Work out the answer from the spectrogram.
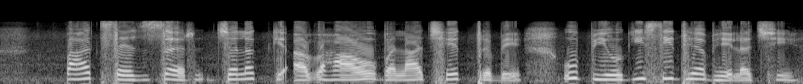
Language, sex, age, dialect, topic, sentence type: Maithili, female, 18-24, Southern/Standard, agriculture, statement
